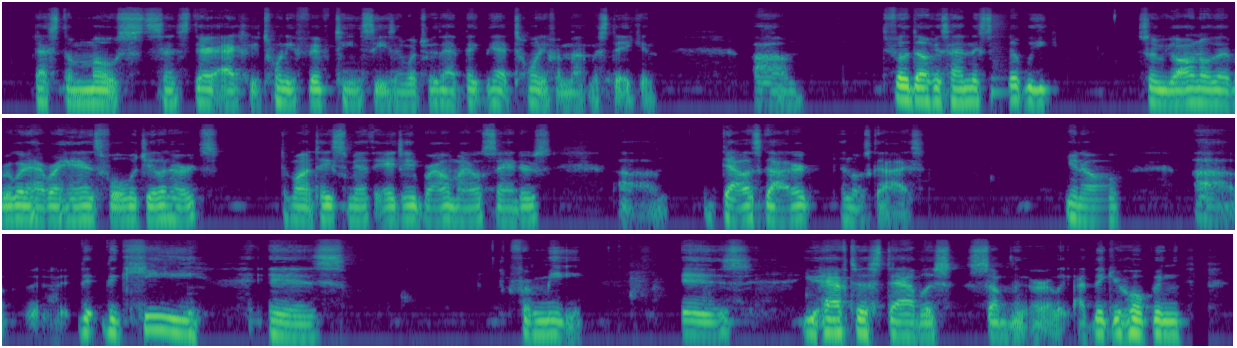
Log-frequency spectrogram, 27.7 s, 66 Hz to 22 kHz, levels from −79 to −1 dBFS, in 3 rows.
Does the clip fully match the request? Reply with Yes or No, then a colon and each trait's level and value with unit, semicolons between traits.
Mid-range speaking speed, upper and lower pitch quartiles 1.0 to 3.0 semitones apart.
Yes: average, 155 wpm; narrow, 2.4 semitones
